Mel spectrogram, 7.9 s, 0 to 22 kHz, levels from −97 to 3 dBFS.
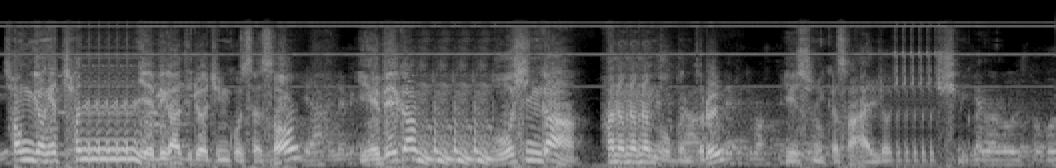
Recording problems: distortion; heavy; 6 dB below the speech
garbled, watery; slightly; nothing above 11.5 kHz
high-pitched whine; noticeable; throughout; 6 kHz, 20 dB below the speech
voice in the background; noticeable; throughout; 15 dB below the speech
audio stuttering; 4 times, first at 0.5 s

